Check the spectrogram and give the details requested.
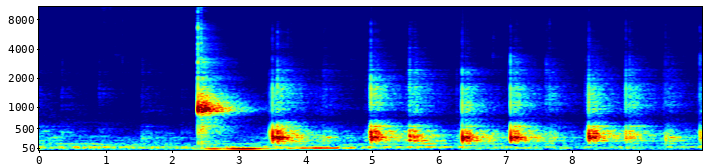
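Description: Close-miked chewing of dry, hard chalk. After a quiet couple of seconds comes one sharp, loud crunch, followed by a steady run of crunches about one and a half times a second.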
